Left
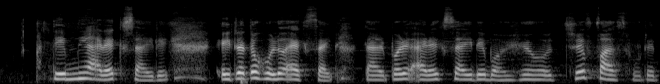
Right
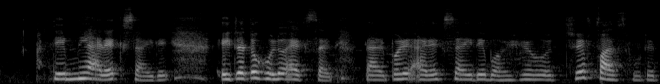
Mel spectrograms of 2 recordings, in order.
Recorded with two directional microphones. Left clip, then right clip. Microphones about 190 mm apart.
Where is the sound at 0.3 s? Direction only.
30° left (ahead or behind).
